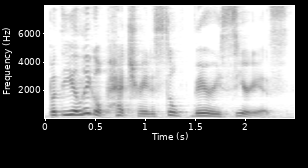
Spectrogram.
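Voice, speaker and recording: An actress playing a brisk, skeptical but helpful animal expert, speaking matter-of-factly in an audio drama. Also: female voice, mid-range voice, expressive, darkish tone, natural voice. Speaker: outside expert being interviewed.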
